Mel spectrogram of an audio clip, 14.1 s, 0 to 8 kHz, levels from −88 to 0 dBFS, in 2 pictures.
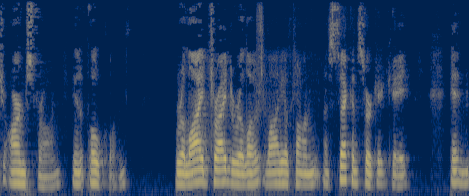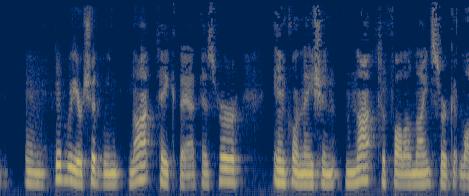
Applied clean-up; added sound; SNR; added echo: neural mask model DeepFilterNet 3.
